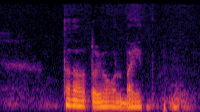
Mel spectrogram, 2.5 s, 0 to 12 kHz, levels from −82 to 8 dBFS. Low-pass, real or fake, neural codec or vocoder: 10.8 kHz; real; none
